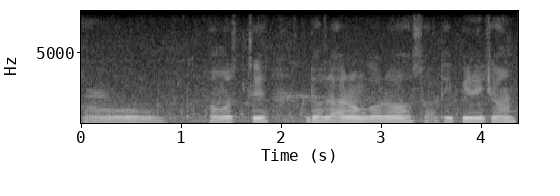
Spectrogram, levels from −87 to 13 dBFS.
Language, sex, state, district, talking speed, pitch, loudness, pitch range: Odia, male, Odisha, Sambalpur, 80 wpm, 130 Hz, -16 LUFS, 120-130 Hz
